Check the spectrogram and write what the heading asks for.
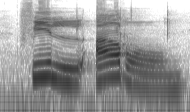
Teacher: Ro-nya naikin pangkal lidahnya.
